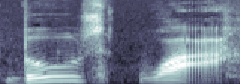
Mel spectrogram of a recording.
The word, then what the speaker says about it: Bourgeois: Somebody said, Bourgeois is how you say that.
